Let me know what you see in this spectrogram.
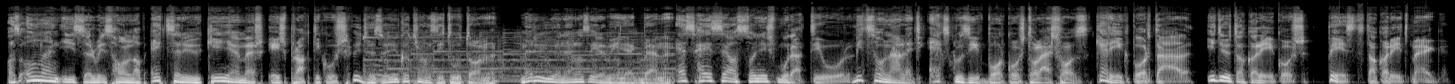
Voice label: corporate and elearning style hungarian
